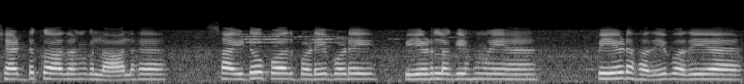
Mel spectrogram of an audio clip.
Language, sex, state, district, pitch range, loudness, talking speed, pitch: Hindi, female, Punjab, Fazilka, 235-255 Hz, -14 LUFS, 135 wpm, 245 Hz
